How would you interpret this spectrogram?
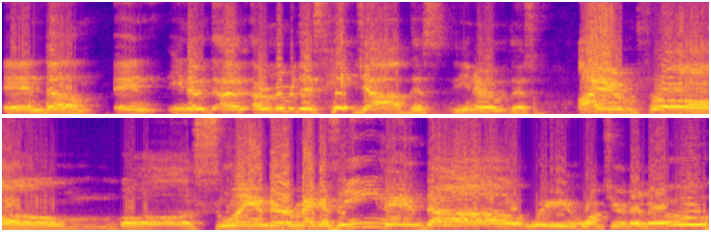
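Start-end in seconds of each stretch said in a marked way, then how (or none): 4.3-10.6 arrogant, snooty reporter voice, spoken very slowly. Recalling a magazine's hit job, stuck-up arrogant reporter voice. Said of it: "stuck up, sort of arrogant voice".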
